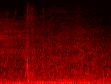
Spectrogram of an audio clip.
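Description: A steady low rumble from the advert's soundtrack, with one faint click about half a second in.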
